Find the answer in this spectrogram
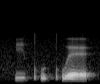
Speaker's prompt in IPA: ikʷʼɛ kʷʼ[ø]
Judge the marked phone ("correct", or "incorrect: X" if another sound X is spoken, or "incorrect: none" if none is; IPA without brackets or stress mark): incorrect: ɛ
